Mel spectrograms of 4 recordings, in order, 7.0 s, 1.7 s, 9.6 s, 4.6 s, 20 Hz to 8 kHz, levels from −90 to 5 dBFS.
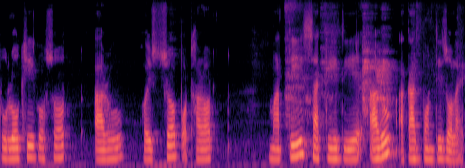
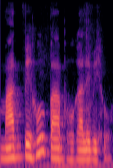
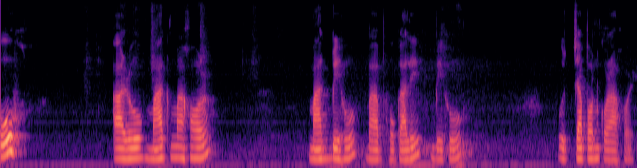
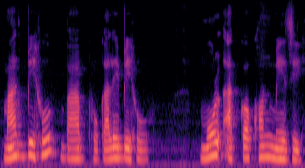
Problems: background sounds at intervals, background conversations at intervals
